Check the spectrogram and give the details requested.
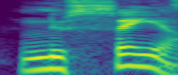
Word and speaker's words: Newsome: difficult to say how do you say it nusein same last name as kaelyn because sometimes that's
